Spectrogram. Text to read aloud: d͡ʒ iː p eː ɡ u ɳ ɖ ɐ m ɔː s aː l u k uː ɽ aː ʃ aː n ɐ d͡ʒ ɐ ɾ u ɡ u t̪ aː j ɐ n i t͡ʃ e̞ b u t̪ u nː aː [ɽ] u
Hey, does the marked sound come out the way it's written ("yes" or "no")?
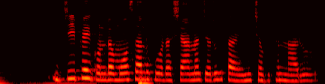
no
